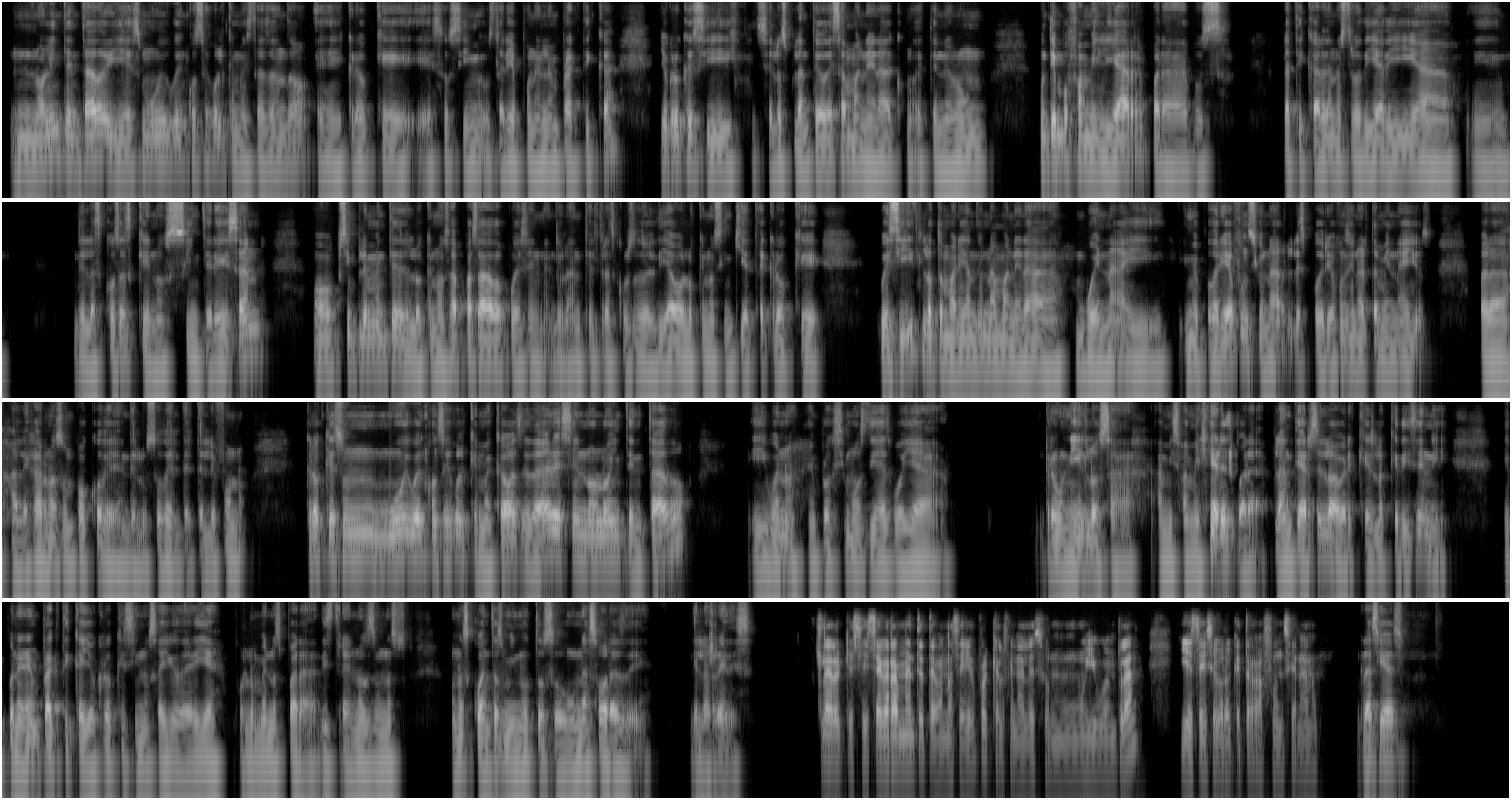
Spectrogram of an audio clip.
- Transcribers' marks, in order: chuckle; other background noise
- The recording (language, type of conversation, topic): Spanish, advice, ¿Cómo puedo reducir el uso del teléfono y de las redes sociales para estar más presente?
